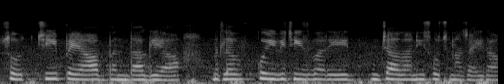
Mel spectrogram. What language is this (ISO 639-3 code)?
pan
